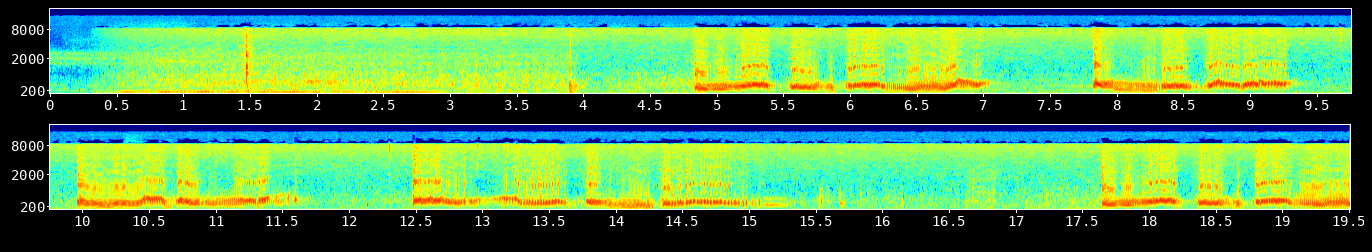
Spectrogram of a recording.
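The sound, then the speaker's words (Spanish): A psychophony recording made by the Omega research group in basement niches holding fetuses, in Andalusia: a distorted, growling voice-like sound rises in a series of rough, drawn-out bursts over a steady background hiss, eerie and guttural, with brief pauses between each utterance. “Y en la zona de los sótanos encontraron unos nichos que acumulaban fetos y capturaron estos sonidos.”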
